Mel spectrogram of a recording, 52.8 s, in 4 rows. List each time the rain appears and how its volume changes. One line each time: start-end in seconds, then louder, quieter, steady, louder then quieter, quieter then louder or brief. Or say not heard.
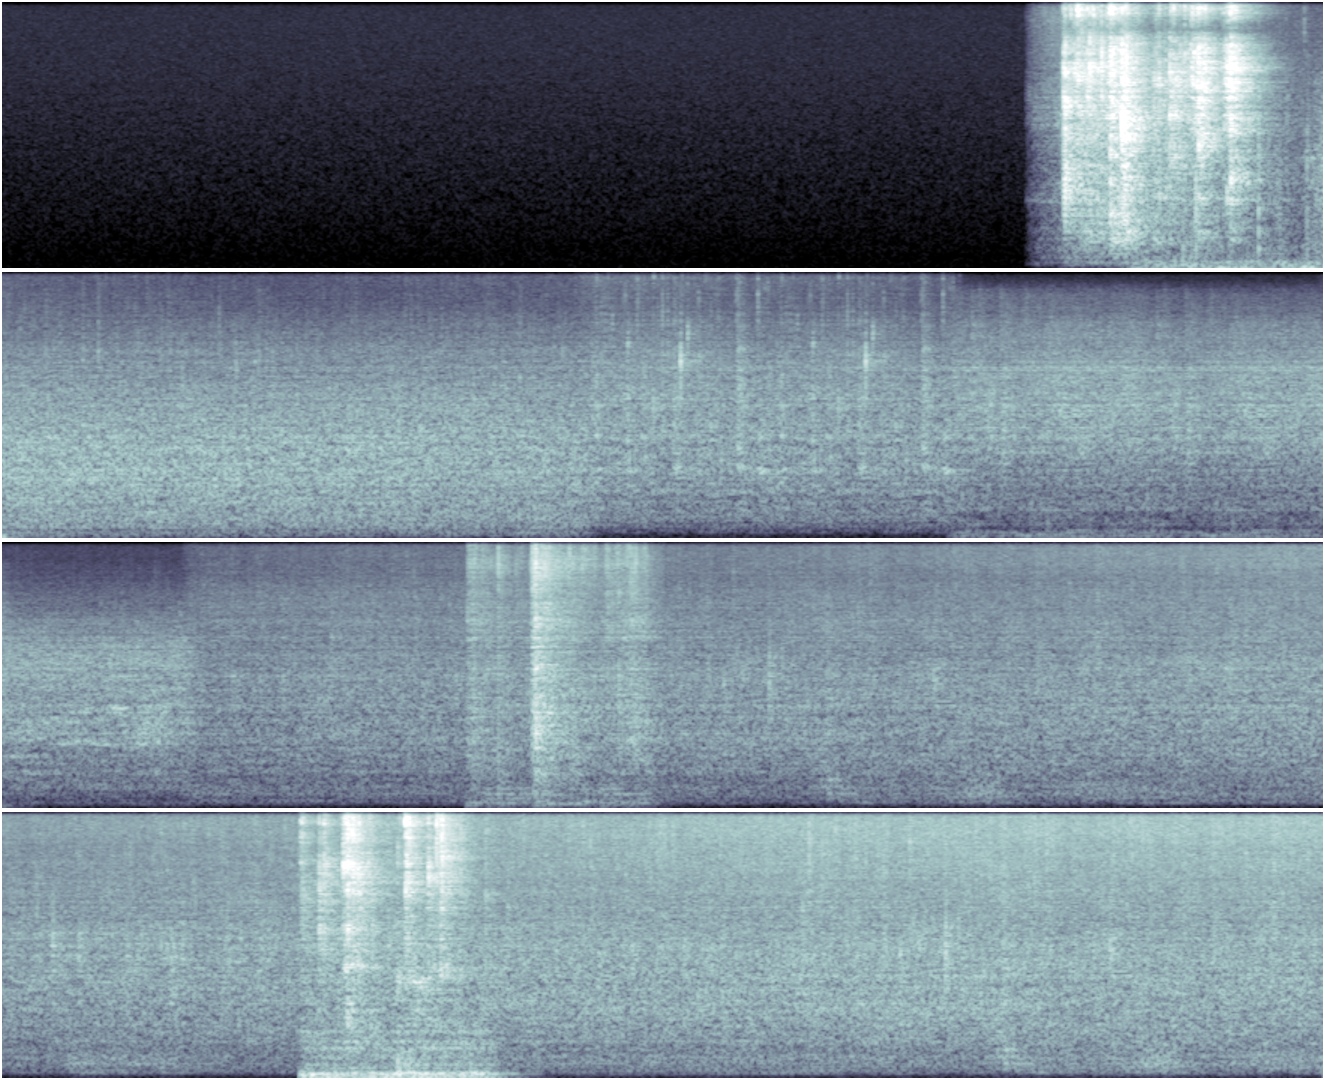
10.2-52.8 quieter then louder.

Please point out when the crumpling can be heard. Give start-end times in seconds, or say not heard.
10.6-12.4, 31.1-32.9, 42.6-44.5.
